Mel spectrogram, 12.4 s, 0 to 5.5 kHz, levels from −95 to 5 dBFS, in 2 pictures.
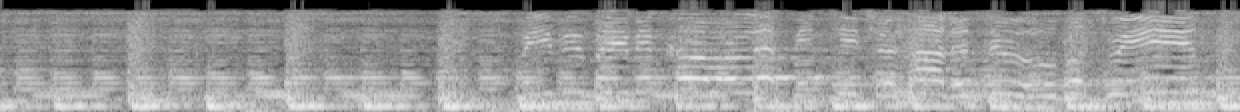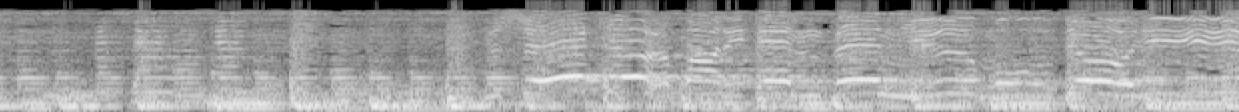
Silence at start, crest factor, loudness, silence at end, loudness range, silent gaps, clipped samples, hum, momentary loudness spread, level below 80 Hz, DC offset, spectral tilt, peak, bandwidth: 0 s; 8 dB; -9 LUFS; 0 s; 3 LU; none; 1%; none; 6 LU; -22 dBFS; under 0.1%; -8.5 dB/octave; 0 dBFS; 5.4 kHz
